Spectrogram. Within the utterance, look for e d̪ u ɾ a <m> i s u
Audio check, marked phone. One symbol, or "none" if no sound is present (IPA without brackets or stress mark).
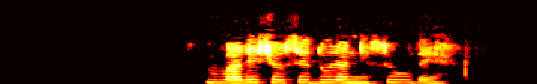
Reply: n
